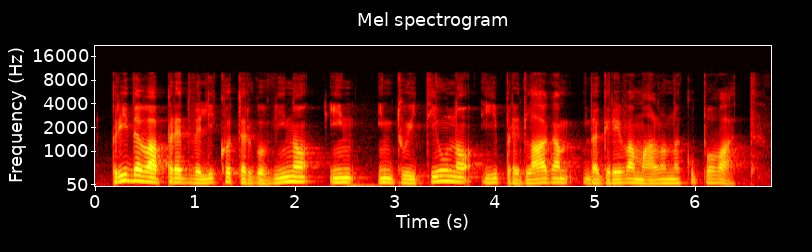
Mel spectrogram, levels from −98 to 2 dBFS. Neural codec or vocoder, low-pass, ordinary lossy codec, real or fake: none; 9.9 kHz; none; real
